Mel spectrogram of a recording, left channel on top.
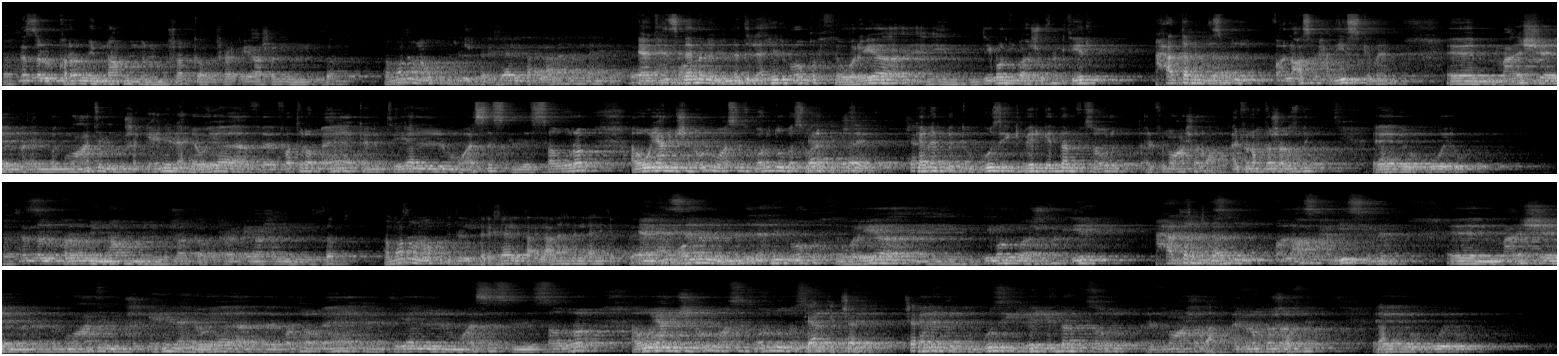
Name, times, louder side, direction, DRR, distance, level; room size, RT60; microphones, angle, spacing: voice 1, 0.0-3.1 4.1-4.6 6.4-10.9 11.5-12.4 12.7-24.2 24.7-28.7 29.0-30.2, left 1 dB, 65° left, 2 dB, 0.7 m, -25 dB
voice 2, 3.0-3.4 3.8-6.9 11.7-12.3 23.6-24.2 24.6-24.9 27.6-27.7 28.4-28.5 29.3-29.4, right 1 dB, 30° right, 2 dB, 0.5 m, -28 dB
6.7 x 5.8 x 3.5 m, 2.2 s
head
